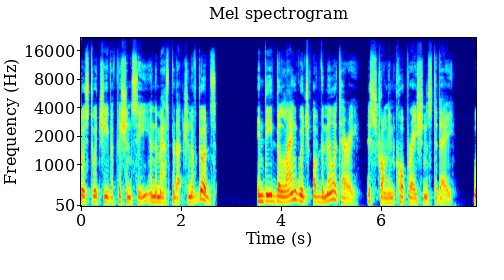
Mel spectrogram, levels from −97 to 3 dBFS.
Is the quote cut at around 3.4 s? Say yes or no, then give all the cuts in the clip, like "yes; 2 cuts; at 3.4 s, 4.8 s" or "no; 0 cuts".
yes; 2 cuts; at 3.4 s, 5.8 s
